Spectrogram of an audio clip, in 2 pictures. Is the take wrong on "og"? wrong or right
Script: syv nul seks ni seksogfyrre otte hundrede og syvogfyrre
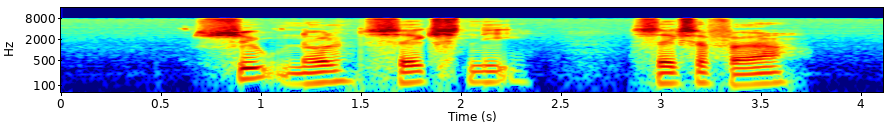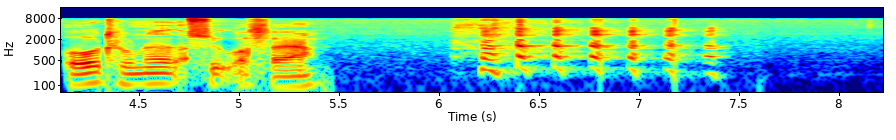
wrong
